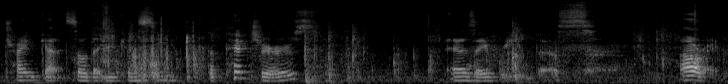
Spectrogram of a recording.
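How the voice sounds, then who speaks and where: A woman from a church talking to children and reading a storybook aloud in a deliberate, expressive way. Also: on the low side, vocal fry, heavy background noise. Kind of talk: children's read-aloud and friendly talk to kids.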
